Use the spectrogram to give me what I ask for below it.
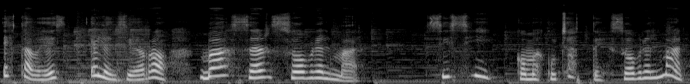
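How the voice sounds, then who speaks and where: A woman's voice: high-pitched, very animated, takes it slowly, faint music behind. A woman with an Argentine Spanish accent telling a Bible story to young children, in a sing-song, exaggerated storytelling manner. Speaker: children's Bible class teacher.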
